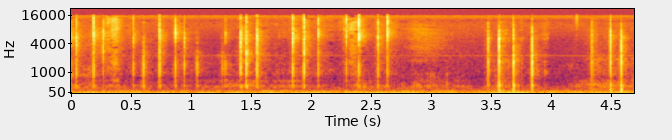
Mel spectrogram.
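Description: Long manicured nails tap and scratch the back of the solid wooden head of a round, bamboo-like wooden paddle hair brush with a cord loop, held close to the mic. Quick, dry clicks with bright edges scatter over a soft scratchy rustle and a low hum, each tap dying away almost instantly.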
